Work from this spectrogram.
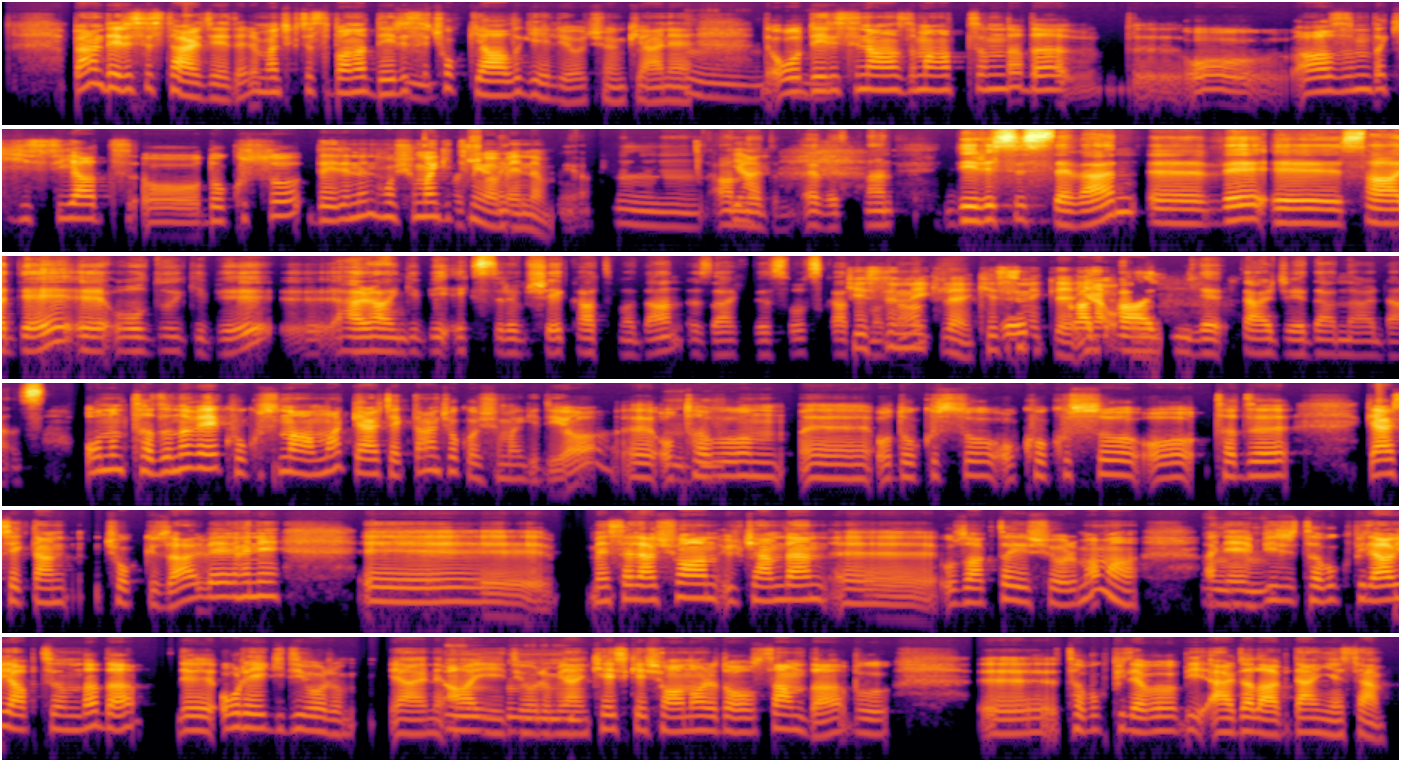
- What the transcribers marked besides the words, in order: other background noise; distorted speech; tapping
- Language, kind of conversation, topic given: Turkish, podcast, Favori sokak yemeğin hangisi ve neden?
